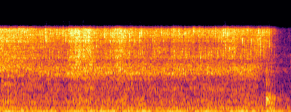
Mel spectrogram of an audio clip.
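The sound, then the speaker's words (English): A steady sizzling hiss of tissue being burned during a procedure, continuous and fairly loud for about four seconds before cutting off abruptly near the end, with no voices. “You heard the sizzling.”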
